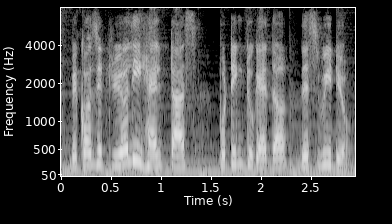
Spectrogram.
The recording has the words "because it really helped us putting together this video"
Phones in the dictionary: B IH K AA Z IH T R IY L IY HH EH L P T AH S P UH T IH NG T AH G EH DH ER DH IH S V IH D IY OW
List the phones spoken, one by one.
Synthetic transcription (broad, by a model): B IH K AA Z IH T R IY L IY HH EH L P T AH S P UH T IH NG T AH G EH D ER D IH S V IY D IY OW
